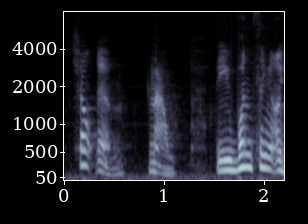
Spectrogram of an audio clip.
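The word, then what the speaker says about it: Cheltenham: I'm in Cheltonham or as it's correctly pronounced, Chelham.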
